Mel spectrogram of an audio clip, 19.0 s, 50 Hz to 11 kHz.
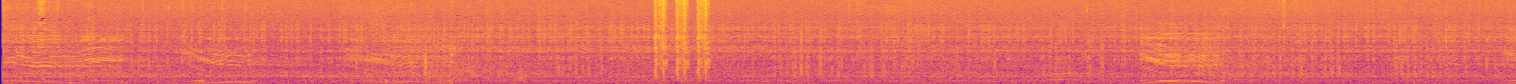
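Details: A red deer stag roars during the 2014 rut in the Knyszyn Forest, Poland, deep, drawn-out roars that rise and fall.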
